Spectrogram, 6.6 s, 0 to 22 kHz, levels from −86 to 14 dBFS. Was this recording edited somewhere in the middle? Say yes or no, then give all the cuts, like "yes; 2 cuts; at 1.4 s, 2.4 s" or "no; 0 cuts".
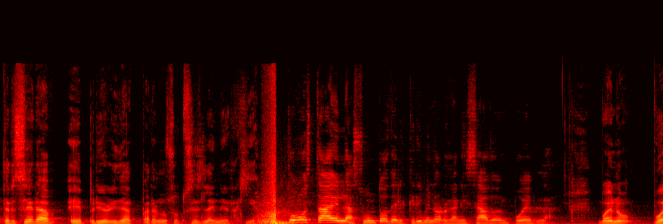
yes; 1 cut; at 2.7 s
